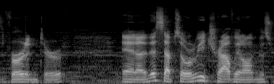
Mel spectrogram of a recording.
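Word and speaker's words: Verdanturf: to verin Turf town I actually got the name wrong the last time I was call it vendent Turf the entire time but yeah it's verant Turf and this episode we're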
